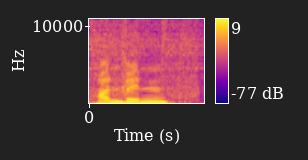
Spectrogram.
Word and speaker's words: Hanbin: the Dallas fuel franchise hanbin actually rhymes with win right yeah you can't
